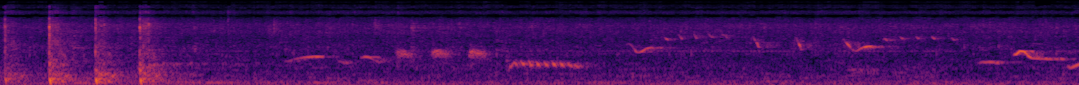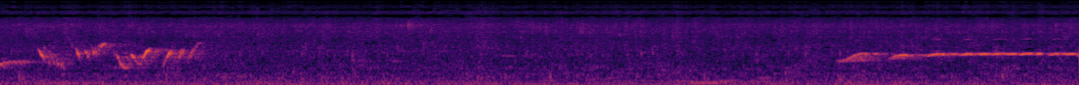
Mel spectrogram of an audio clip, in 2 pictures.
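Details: White-rumped shama, Aceh type, singing while sunbathing: scattered whistled notes, short rising and falling slurs and a long level whistle at the end, over steady hiss and a few loud clicks at the start.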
